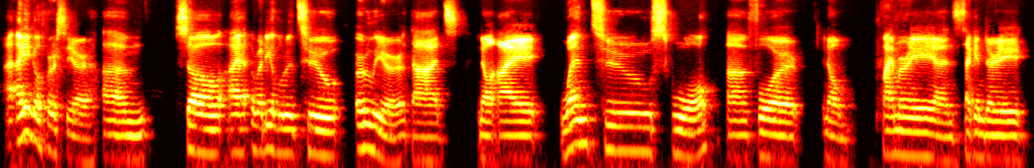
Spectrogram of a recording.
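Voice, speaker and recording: A man's voice: mid-range voice, slow. A young man from Taiwan hosting a casual interview, upbeat and full of fillers and repeated words. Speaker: host. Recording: echoey room.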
